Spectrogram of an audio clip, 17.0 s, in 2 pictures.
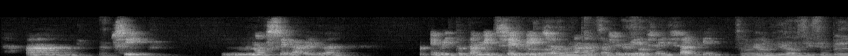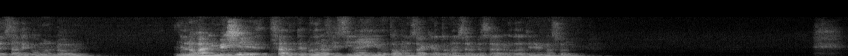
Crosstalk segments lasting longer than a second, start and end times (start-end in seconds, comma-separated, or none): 4.8-6.5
